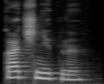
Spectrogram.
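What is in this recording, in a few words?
"качнитны", Komi, female; kpv audio dict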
